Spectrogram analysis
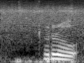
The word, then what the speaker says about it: rho: You should pronounce this as a rho, R-H-O, or rho is equal to m divided by volume, that is V2 minus V1 is our volume.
